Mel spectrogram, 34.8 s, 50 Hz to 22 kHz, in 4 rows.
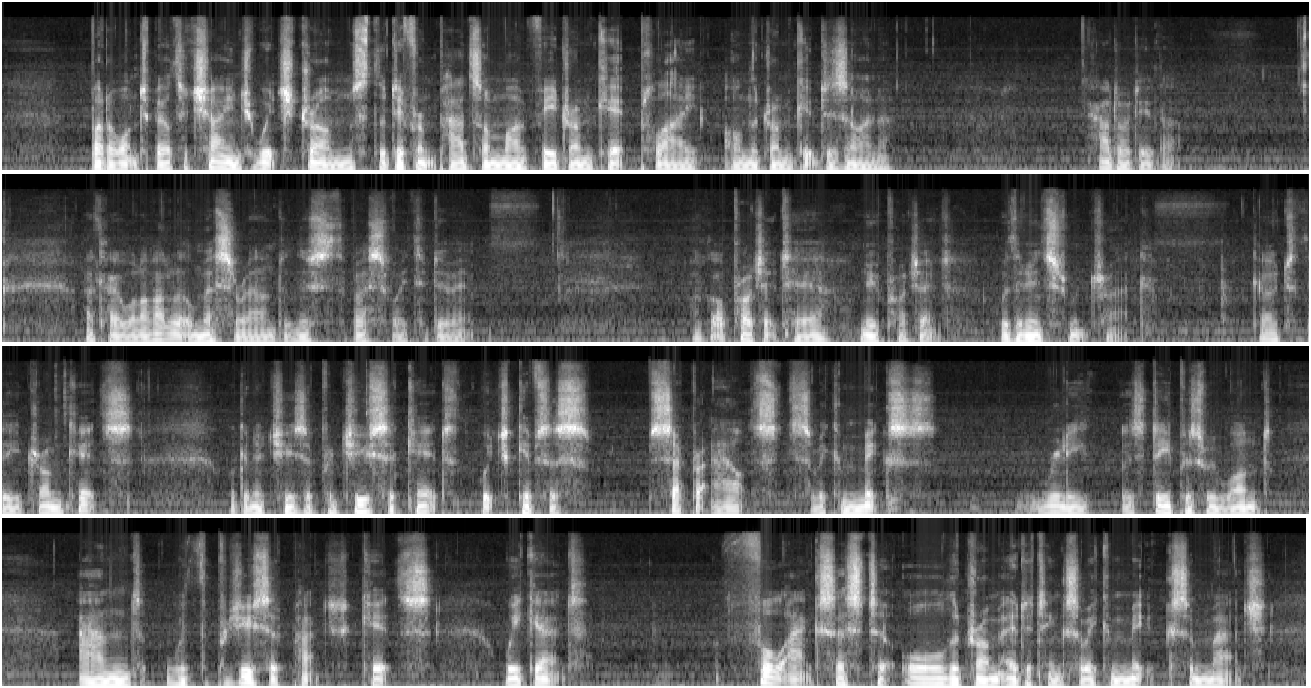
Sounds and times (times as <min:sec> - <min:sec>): Speech: 0:00.6 - 0:06.0, 0:07.2 - 0:07.9, 0:09.2 - 0:11.9, 0:13.3 - 0:16.4, 0:17.0 - 0:26.0, 0:26.6 - 0:30.1, 0:30.9 - 0:34.6.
